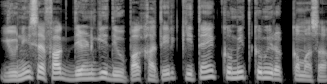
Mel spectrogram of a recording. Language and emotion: Goan Konkani, neutral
